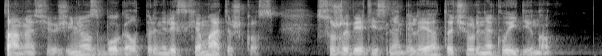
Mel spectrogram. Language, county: Lithuanian, Vilnius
